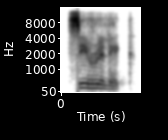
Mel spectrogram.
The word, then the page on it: Cyrillic: Indian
